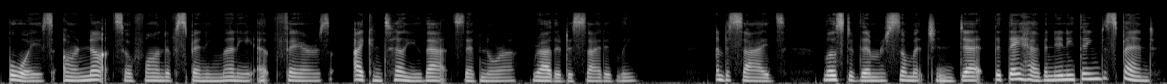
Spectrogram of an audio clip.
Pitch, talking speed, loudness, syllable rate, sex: 180 Hz, 180 wpm, -20 LUFS, 5.0 syllables/s, female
